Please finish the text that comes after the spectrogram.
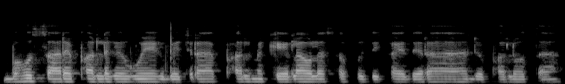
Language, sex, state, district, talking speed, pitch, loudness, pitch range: Hindi, male, Uttar Pradesh, Hamirpur, 255 wpm, 125 Hz, -28 LUFS, 125-130 Hz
